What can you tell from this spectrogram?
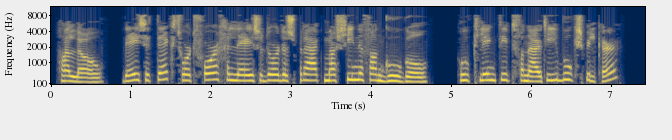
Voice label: google speech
